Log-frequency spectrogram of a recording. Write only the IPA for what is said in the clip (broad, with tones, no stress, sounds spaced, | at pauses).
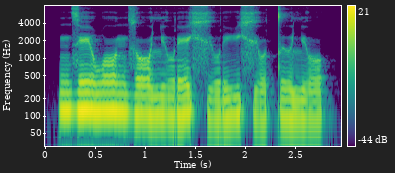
n z e˦ w o˦ n z o˧ lʲ u˧ ɾ e˦ xʲ u˨ ɾ i˧ xʲ o˨ t ɯ˧ lʲ o˧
